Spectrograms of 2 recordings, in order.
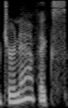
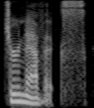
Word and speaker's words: Journavx: Put all three syllables together and you get jernavics. Emphasize that middle syllable, nav. See if you can hear that emphasis when I say it again. Jernavix.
